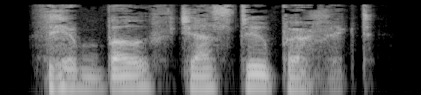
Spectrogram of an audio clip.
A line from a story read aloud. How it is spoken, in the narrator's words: Karen murmured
